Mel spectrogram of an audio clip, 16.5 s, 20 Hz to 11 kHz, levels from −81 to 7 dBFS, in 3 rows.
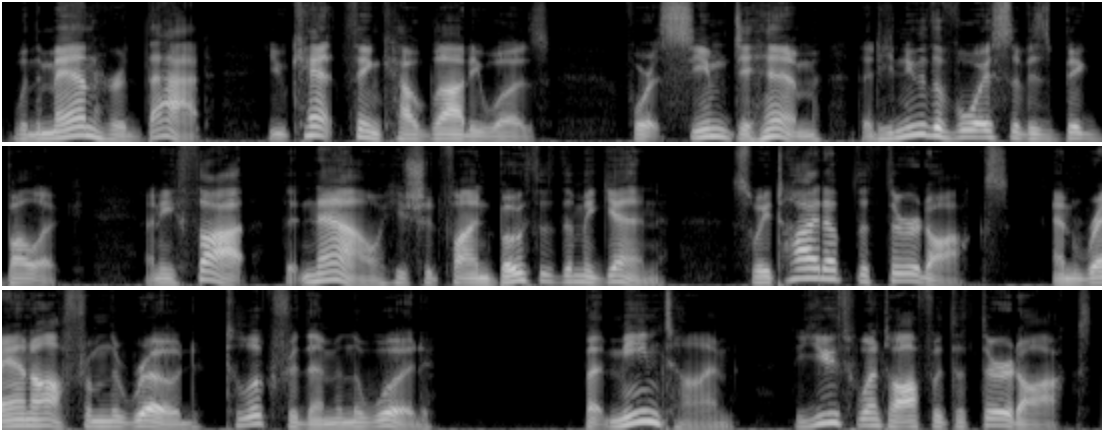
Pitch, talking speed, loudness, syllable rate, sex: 125 Hz, 245 wpm, -21 LUFS, 5.5 syllables/s, male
